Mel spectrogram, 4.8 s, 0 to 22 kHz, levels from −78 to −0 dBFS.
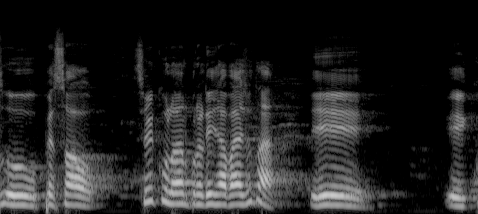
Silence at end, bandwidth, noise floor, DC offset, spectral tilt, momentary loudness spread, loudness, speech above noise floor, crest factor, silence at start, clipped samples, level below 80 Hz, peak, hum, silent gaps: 0 s; 11.5 kHz; -63 dBFS; under 0.1%; -5.5 dB/octave; 13 LU; -25 LUFS; 39 dB; 14 dB; 0 s; under 0.1%; -62 dBFS; -12 dBFS; none; none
